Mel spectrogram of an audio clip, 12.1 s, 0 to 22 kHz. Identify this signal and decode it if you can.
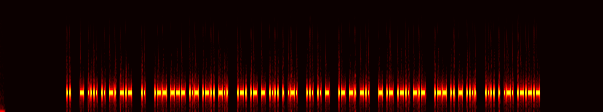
Morse code, heard as a keyed tone, about 46 wpm, 700 Hz. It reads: I THINK I WOULD RATHER SIT AND TALK WITH HER.
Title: Sentences from Top 1000 Words - Review Part 4 - 45wpm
